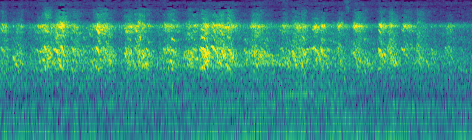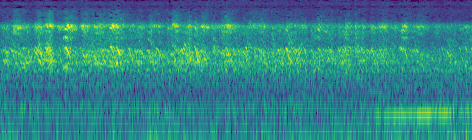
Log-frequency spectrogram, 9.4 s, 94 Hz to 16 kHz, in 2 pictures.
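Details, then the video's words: Thousands of crows over Maasmechelen, Belgium, on 9 March 2015: a dense, continuous chorus of harsh overlapping caws and squawks from a huge flock, with low rumbling background noise. "1000's Of Crows in Maasmechelen in Belgium on 9 March 2015"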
